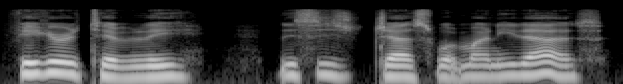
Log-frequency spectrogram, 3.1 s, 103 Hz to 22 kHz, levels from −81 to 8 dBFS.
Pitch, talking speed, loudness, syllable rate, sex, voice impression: 175 Hz, 135 wpm, -17 LUFS, 5.0 syllables/s, female, feminine, adult-like, slightly halting, unique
